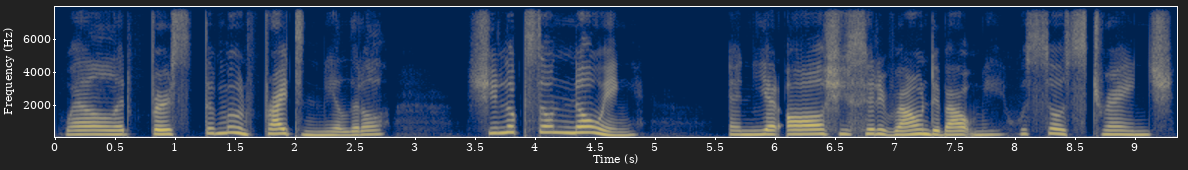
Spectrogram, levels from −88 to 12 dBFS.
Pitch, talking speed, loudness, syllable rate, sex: 255 Hz, 145 wpm, -17 LUFS, 4.1 syllables/s, female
